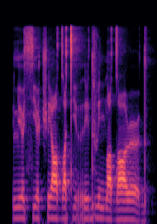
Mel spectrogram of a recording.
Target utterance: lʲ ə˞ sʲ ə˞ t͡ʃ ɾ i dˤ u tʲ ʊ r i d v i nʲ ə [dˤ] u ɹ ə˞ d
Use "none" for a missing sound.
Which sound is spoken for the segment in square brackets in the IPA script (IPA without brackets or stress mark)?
dˤ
